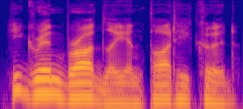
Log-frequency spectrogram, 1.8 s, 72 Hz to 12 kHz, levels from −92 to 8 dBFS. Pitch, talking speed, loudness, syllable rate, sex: 110 Hz, 230 wpm, -17 LUFS, 5.2 syllables/s, male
